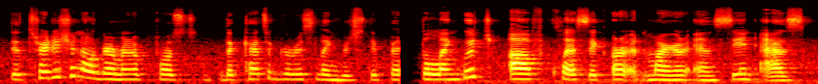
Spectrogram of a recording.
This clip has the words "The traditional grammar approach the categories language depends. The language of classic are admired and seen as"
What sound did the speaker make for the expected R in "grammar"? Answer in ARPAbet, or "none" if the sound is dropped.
none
